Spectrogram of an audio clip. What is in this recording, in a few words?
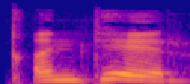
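"qientier" nominative, Archi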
